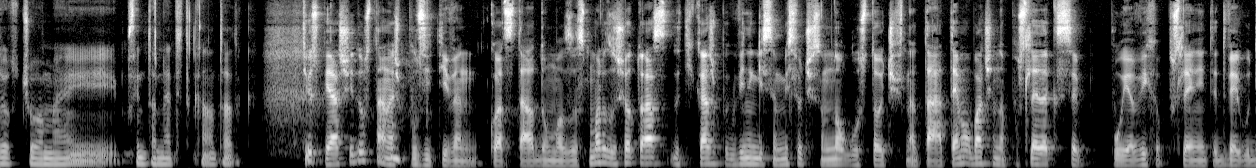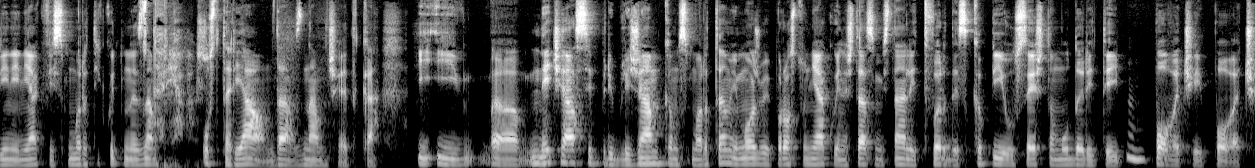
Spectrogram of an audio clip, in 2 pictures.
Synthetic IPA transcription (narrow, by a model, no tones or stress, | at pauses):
at̪o̥t͡ʃuvɐmɛḭfint̪ɛɾnɛt̪i̥t̪ɐ̥kʰanɐt̪at̪ə̥kə̥t̪iʊspʲjavəʃid̪ɐʊst̪anɛʃpozit̪ivɛnkoɡat̪st̪avəd̪uməzɐsmɤɾt̪zɐʃt̪ɔt̪ʊasd̪ɐt̪i̥kaʒəpɐkvinəɡʲisəmːislʲɛlˠt͡ʃɛ̥sɤmːnɔɡʊːst̪ɔjt͡ʃi̥fnɐ̰t̪ajət̪ɛməobat͡ʃɛnɐposlɛd̪əksɛ | pojɐvixəpo̥slɛd̪nit̪ɛd̪vɛɡod̪ininʲakvismɤɾt̪ikoit̪ʊnɛznaɾaost̪ɐɾjavɐmd̪aznamt͡ʃɛɛ̰t̪ɐ̥ka | iʔiənɛt͡ʃɛasːɛpɾibliʒavəmkəmsməɾt̪ɤmimɔʒɛbipɾɔst̪onʲjakʊinɛʃt̪asəmist̪anəlit̪v̥ɤɾd̪ɛskɤpiːosɛʃt̪əmud̪ɐɾit̪ɛipɔvɛt͡ʃɛipɔvɛt͡ʃɛ̥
